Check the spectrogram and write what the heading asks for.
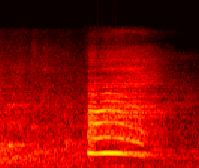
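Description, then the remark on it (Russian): A patient being examined by a doctor takes a single sharp, loud intake of breath on being told to breathe deeper, with a voiced, gasping edge, lasting about half a second before trailing off into quiet room tone. “Дышите глубже.”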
